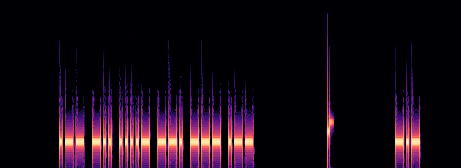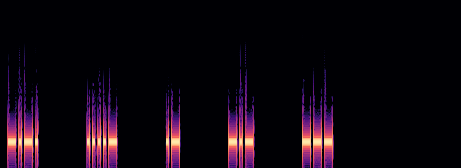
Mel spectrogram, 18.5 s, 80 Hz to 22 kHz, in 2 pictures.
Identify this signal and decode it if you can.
Morse code, heard as a keyed tone, about 22 wpm, spaced as for 11 wpm, 700 Hz. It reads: WD4GOW KC4AKO
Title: USA Call Signs - 6 Characters - 6x Character Spacing - 22wpm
